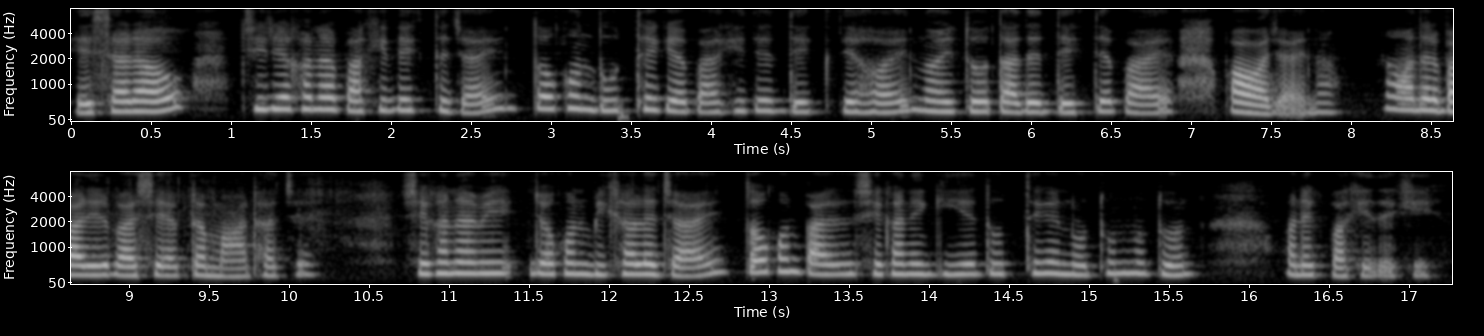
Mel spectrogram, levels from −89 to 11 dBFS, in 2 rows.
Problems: none marked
